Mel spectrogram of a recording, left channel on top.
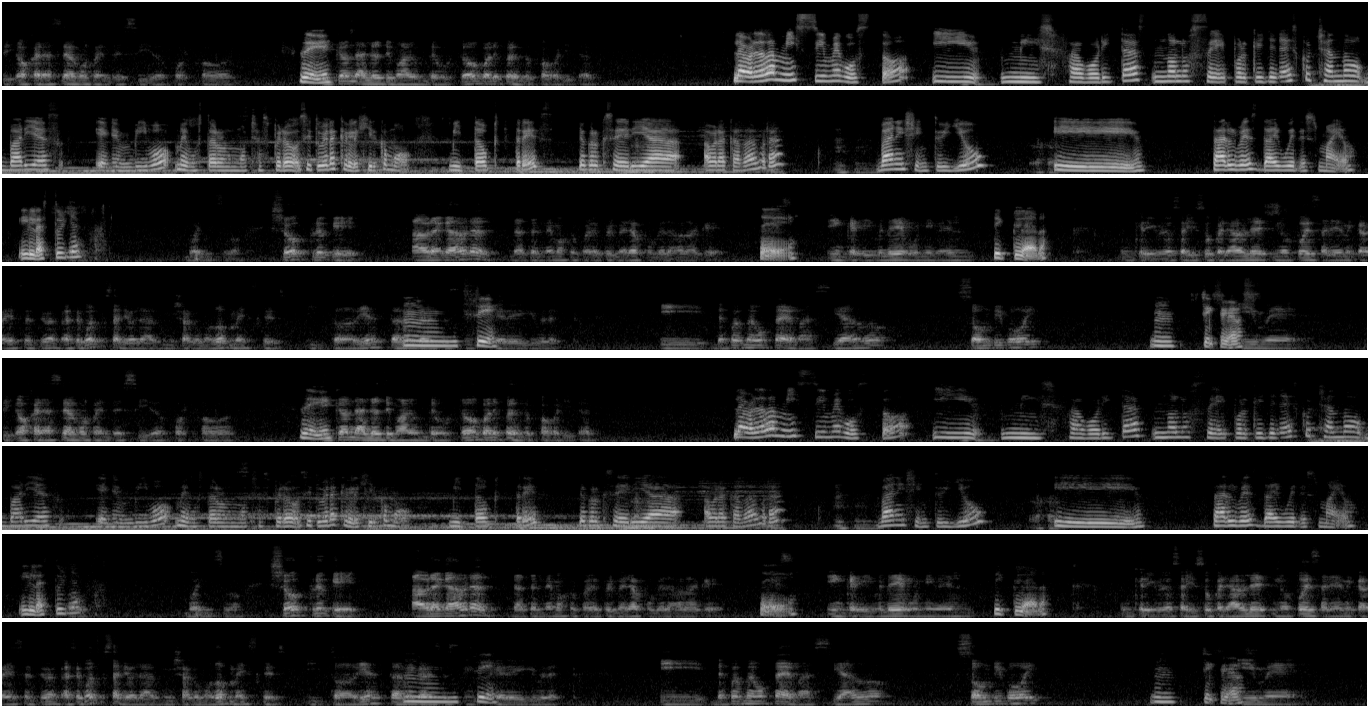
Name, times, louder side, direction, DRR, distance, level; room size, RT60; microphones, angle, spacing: voice 1, 0.0-2.3 3.2-6.0 9.6-9.9 17.3-17.7 19.9-20.2 22.0-22.5 23.9-24.3 28.0-28.2 29.1-30.9 31.4-34.5 35.0-35.2 35.6-37.1 38.5-46.6 47.6-49.9 50.5-51.4 53.3-54.2, right 1 dB, 40° right, 2.2 m, -37 dB
voice 2, 3.0-3.3 7.3-14.3 14.6-17.7 18.1-18.5 18.8-19.1 19.4-21.5 22.4-23.5 24.2-25.1 25.8-27.2 27.5-28.1 34.9-35.3 37.2-37.8 45.0-45.9 52.5-52.7 53.0-53.4, left 5 dB, 70° left, 0.5 m, -26 dB
sound 1, 13.0-21.5, right 1 dB, 15° right, 1.1 m, -39 dB
4.2 x 2.4 x 3.2 m
head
